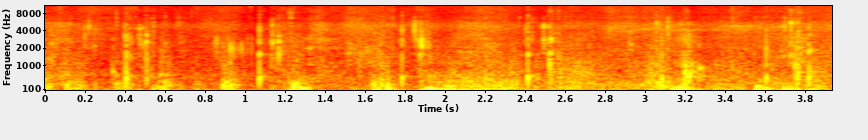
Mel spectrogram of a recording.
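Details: Max the dog eagerly licking his owner's face at close range indoors: a dense run of wet, smacking clicks and slurps, some louder lapping bursts, with no talking.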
